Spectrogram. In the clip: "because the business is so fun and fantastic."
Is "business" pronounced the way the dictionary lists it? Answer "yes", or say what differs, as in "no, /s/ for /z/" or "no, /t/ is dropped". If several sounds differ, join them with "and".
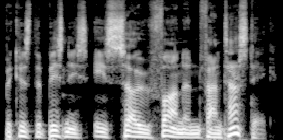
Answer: yes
